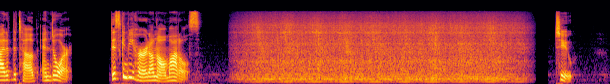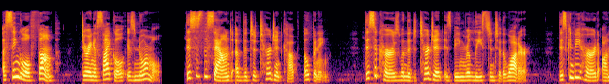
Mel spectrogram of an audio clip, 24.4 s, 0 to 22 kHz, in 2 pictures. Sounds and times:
Speech: 0:00.0 - 0:01.5, 0:02.2 - 0:04.0, 0:11.1 - 0:11.5, 0:12.3 - 0:15.4, 0:16.0 - 0:18.8, 0:19.5 - 0:22.8, 0:23.4 - 0:24.3.

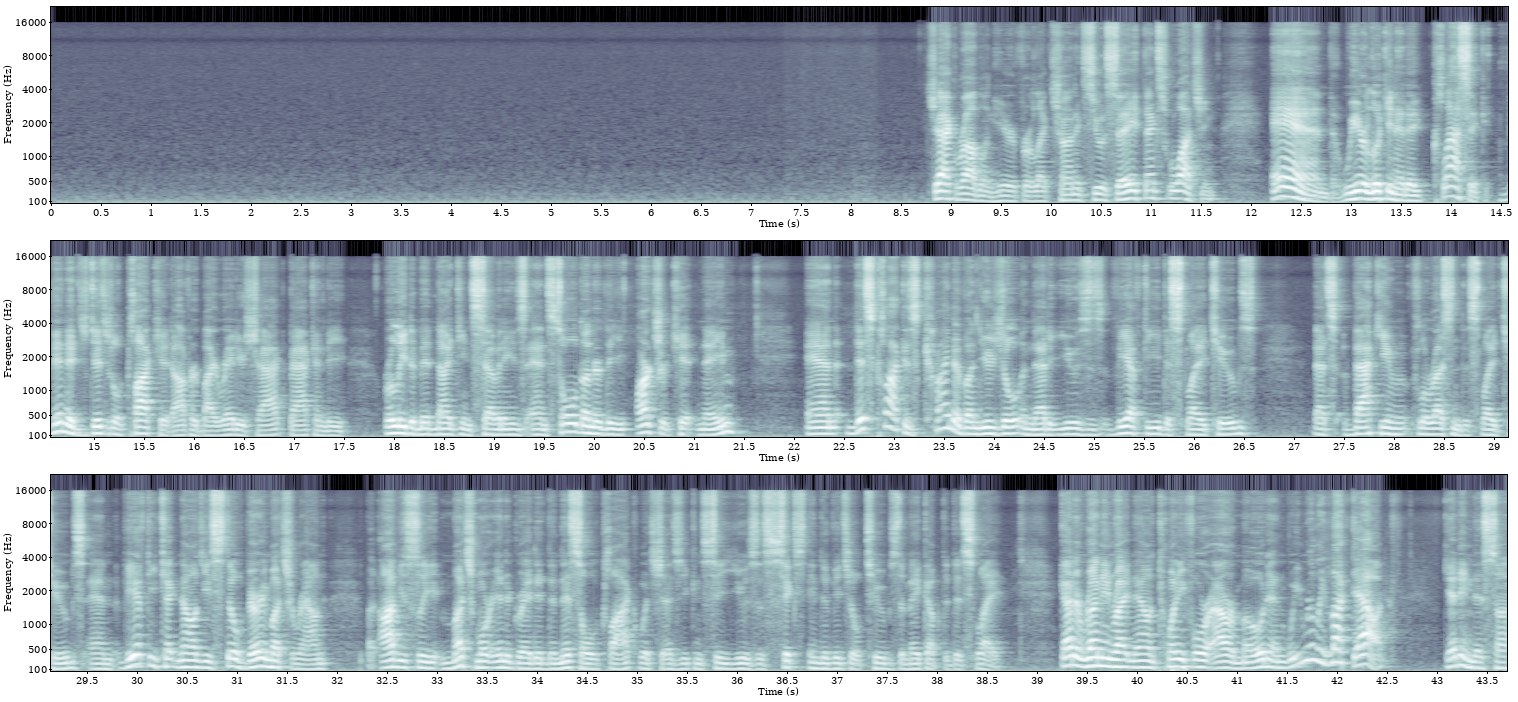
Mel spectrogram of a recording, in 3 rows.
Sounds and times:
Speech: 0:08.8 - 0:21.5, 0:22.2 - 0:43.7.

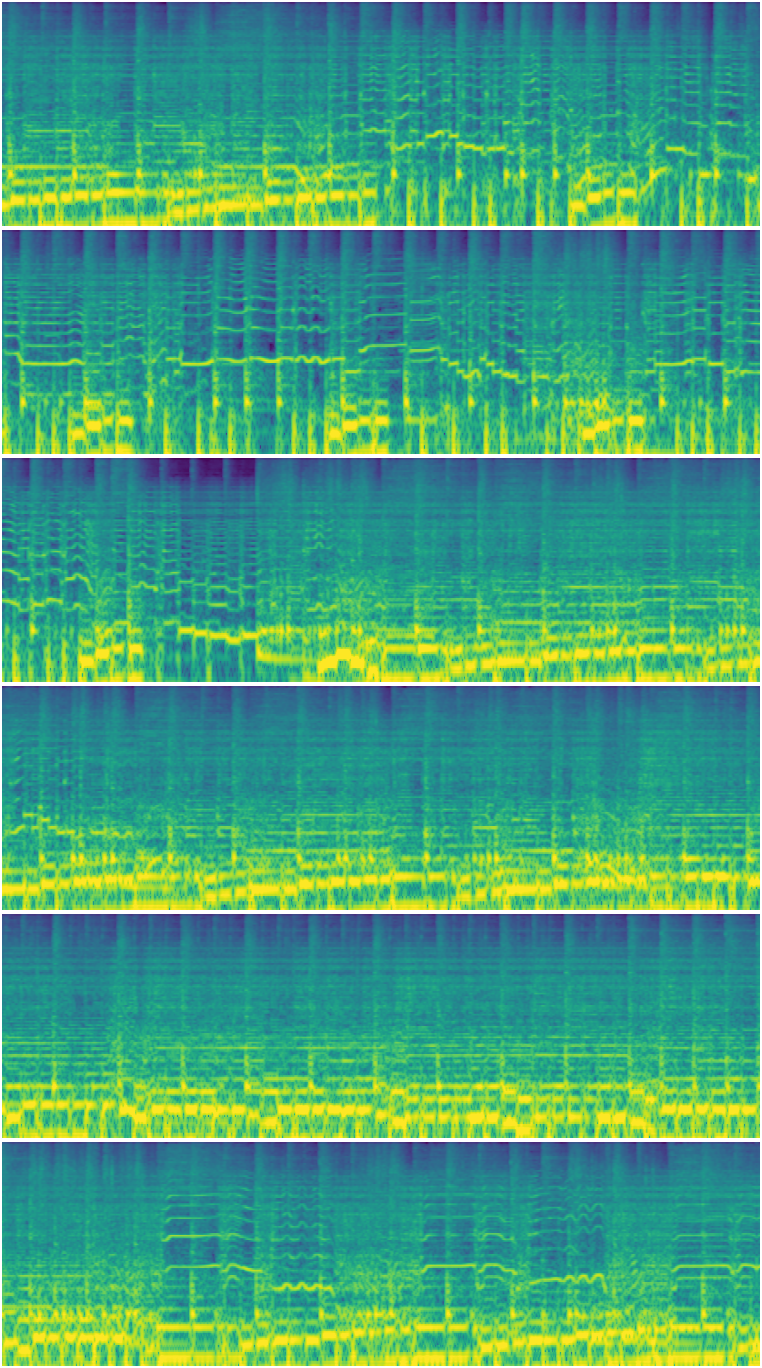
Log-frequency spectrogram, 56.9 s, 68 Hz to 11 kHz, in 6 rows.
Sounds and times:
Effects unit: 0:00.0 - 0:56.8
Electric guitar: 0:00.0 - 0:56.8.

